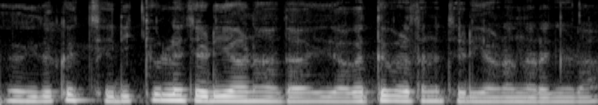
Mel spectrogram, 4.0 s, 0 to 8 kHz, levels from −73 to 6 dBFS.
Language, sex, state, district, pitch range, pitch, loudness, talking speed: Malayalam, male, Kerala, Thiruvananthapuram, 120-135 Hz, 130 Hz, -15 LUFS, 135 wpm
